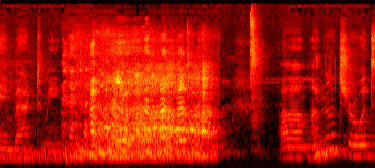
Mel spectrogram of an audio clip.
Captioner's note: laughter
